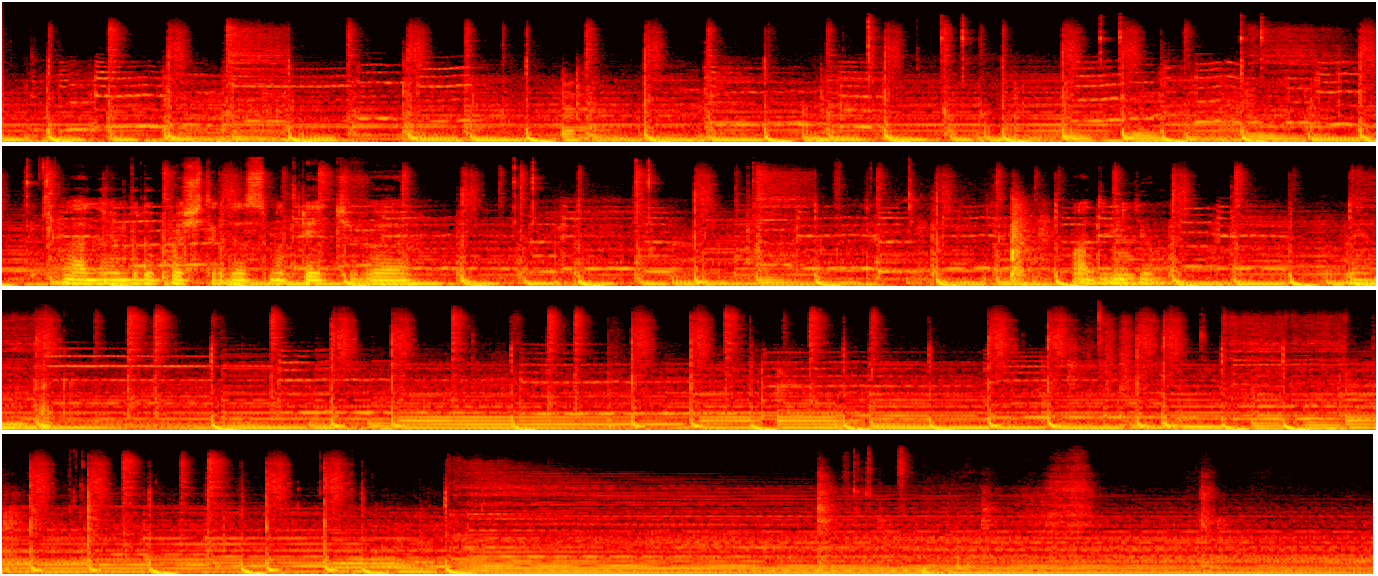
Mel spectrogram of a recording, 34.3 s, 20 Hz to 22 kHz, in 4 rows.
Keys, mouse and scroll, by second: 5.9 click, 8.2 Escape, 8.7 click.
